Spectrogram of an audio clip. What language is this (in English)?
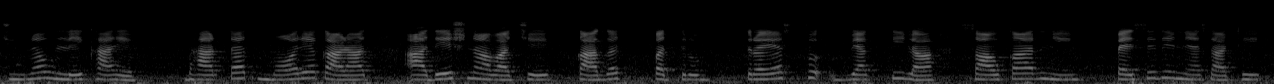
Marathi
